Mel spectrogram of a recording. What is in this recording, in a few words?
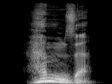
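"hamza", Arabic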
